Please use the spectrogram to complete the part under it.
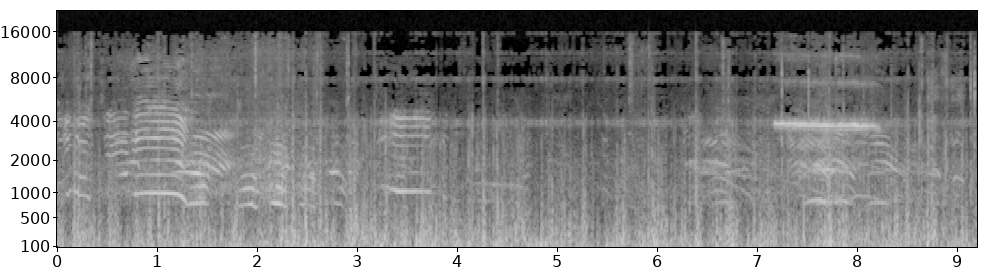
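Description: Spectators shout and cheer from a distance.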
